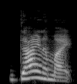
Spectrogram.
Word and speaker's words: Dynamight: Dynamite, but it's spelled Dynamight.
